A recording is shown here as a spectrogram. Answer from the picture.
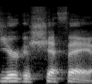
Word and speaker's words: Yirgacheffe: And how do you pronounce it too? Yirgacheffe? Yirgacheffe, yeah. It's Yirgacheffe.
